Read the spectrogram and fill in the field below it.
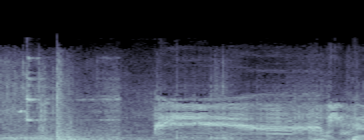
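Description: A cat lets out a long, drawn-out meow, loud, following a few brief shorter cries and some muffled background noise.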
